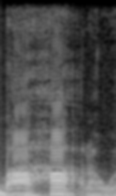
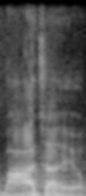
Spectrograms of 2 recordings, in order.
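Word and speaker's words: Maja: 그때도 잠깐 이야기를 하기는 했지만 어, 여기 이게 음버은 마하라고 해요. 마하. 그러니까 스펠링은 이제 영어식으로 발음하면 마자예요. 맞아. 근데 J가 스페 스페니시로 H로 읽히니까 마하 마라고 하면 되는데 어 이게음 5번 마하라는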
